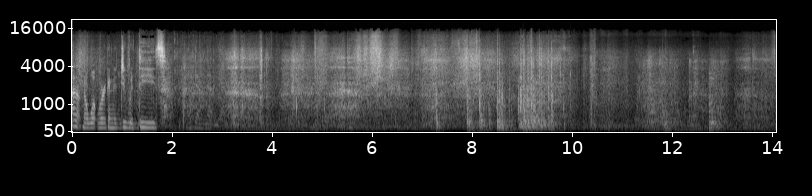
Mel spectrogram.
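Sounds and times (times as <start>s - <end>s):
items clattering in a dumpster: 7.1s - 13.2s.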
